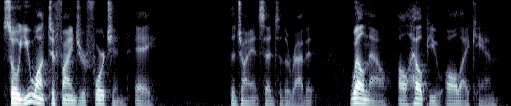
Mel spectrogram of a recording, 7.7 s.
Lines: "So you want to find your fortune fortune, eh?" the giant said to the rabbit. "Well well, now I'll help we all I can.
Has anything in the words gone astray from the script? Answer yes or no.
yes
